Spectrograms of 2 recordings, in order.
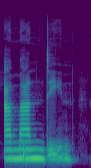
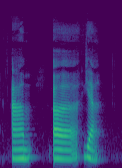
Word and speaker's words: Amandine: The only thing that annoys me with Amandine, of course, is that it's quite difficult to pronounce because it's spelt A-M-A-N-D-I-N-E. So we find in the UK, especially, a lot of people say Amandine. Amandine. So literally saying it as it's spelt, but it's not. You've got to imagine that the second A is an O. That's the closest you'll get to the French saying. It's Amandine. I mean, even I don't say it that well.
